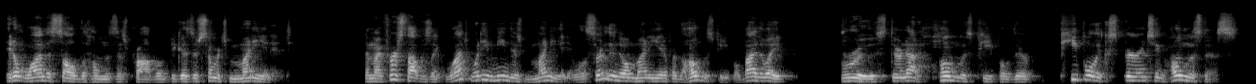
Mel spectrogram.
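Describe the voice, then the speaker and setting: A man's voice: a little high, expressive, quick pace. An American man co-hosting a conversational political discussion, telling anecdotes, posing rhetorical questions and acting out bits of dialogue. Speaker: co-host, political activist.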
